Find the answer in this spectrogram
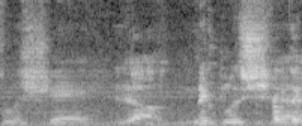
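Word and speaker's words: Lachey: Nicolas is 39 yeah I always thought he pronounced his last name Lackey but apparently it's Le yeah Nick Le from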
